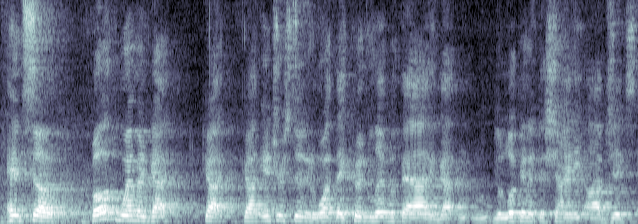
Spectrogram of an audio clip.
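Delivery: ordinary talk, nothing marked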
